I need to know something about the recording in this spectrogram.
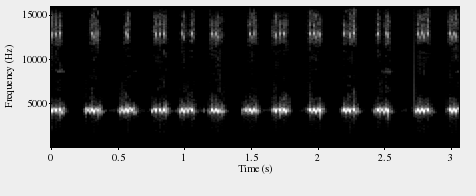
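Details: Cricket chirping, played to drive away rats: short pulsed chirps repeated about four times a second at a steady pitch, loud and clean with silence between them.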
